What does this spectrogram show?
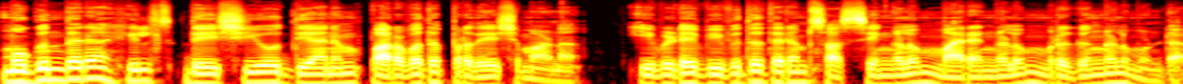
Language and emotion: Malayalam, neutral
